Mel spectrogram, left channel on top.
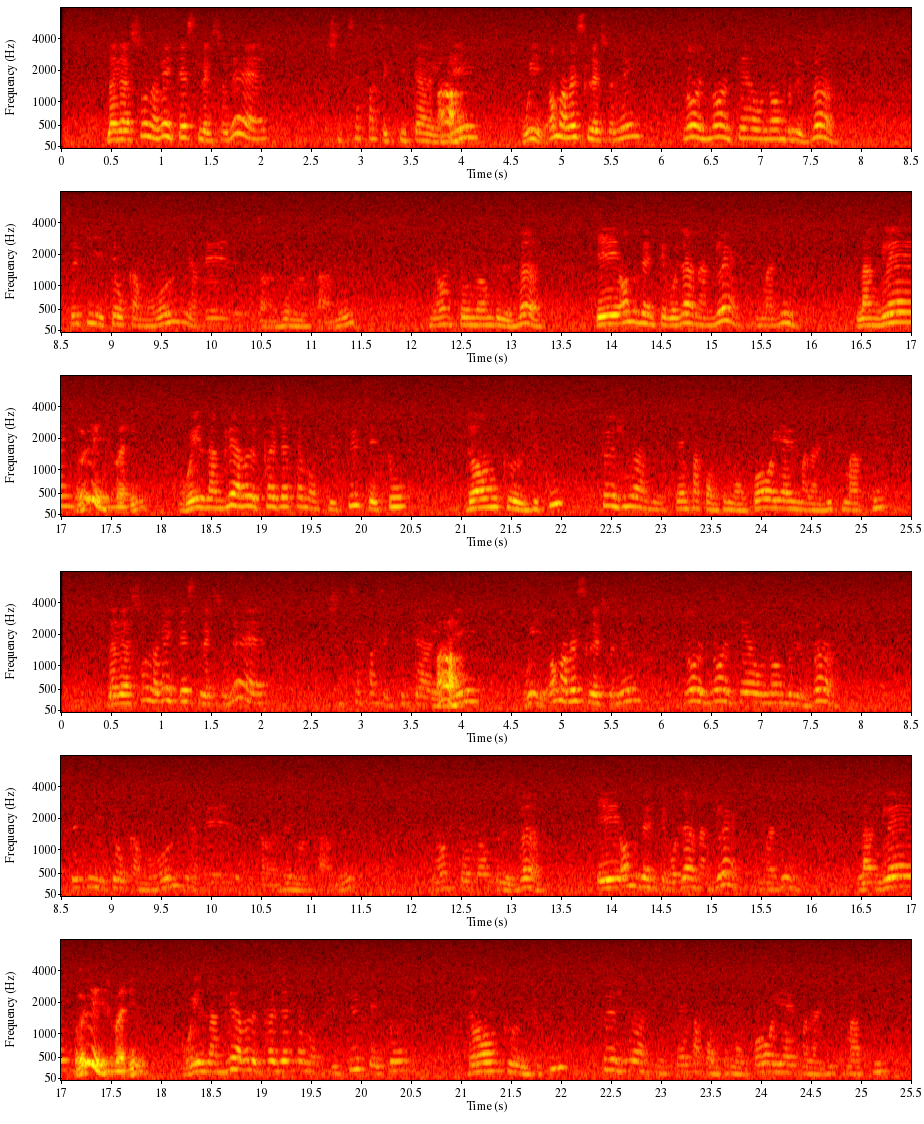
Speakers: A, on the left; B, on the right.
A: L'aviation, j'avais été sélectionné. hein. Je ne sais pas ce qui était arrivé.
B: Ah,
A: Oui, on m'avait sélectionné. Nous, nous on était au nombre de 20. Ceux qui étaient au Cameroun, il y avait des étrangers même parmi, ils ont été au nombre de vingt Et on nous interrogeait en anglais, imagine. L'anglais,
B: oui, j'imagine.
A: oui, l'anglais avec lequel j'ai fait mon cursus et tout. Donc, euh, du coup, ce jour-là, je n'ai même pas compris mon corps. Il y a une maladie qui m'a pris.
